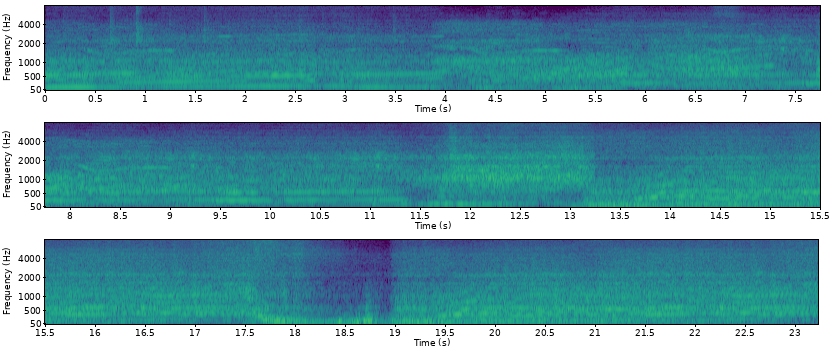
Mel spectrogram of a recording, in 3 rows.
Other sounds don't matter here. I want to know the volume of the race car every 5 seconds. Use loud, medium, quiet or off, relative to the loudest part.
medium, medium, loud, loud, loud.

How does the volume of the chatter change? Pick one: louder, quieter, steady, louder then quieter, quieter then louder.
louder then quieter.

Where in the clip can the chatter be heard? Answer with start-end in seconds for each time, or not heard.
0.0-12.9.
